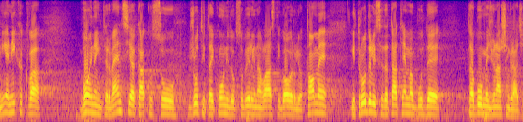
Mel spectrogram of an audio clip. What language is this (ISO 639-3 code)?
srp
